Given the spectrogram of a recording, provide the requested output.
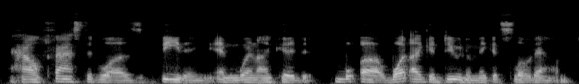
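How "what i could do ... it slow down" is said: normal talking voice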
